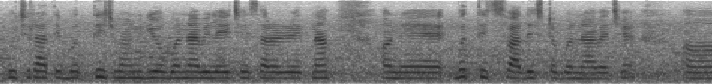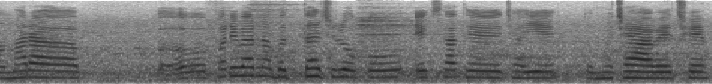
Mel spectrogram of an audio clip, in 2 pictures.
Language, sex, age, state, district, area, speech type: Gujarati, female, 18-30, Gujarat, Junagadh, rural, spontaneous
